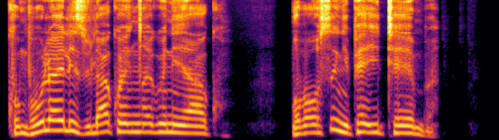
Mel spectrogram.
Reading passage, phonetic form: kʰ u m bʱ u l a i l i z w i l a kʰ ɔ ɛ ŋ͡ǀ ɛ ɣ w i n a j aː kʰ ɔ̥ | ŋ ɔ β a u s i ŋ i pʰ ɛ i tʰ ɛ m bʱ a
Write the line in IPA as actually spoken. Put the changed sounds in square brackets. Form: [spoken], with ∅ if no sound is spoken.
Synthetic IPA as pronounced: kʰ u m bʱ u l a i l i z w i l a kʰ ɔ ɛ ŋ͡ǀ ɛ ɣ w i n [i] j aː kʰ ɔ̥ | ŋ ɔ β a u s i ŋ i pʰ ɛ i tʰ [ɛː] m bʱ a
